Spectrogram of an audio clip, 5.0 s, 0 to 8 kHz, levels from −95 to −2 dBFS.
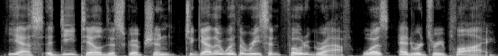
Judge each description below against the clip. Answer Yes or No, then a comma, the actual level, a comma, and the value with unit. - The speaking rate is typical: Yes, average, 145 wpm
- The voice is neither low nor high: Yes, medium, 150 Hz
